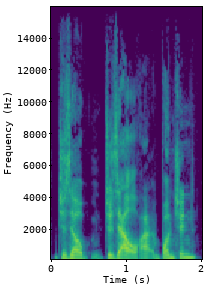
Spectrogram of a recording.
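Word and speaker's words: Bündchen: Giselle Bundchen is how you say her last name, the model.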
